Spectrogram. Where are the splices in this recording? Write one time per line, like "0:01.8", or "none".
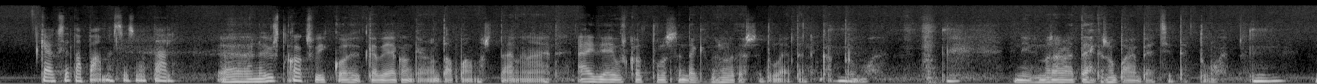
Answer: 0:07.3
